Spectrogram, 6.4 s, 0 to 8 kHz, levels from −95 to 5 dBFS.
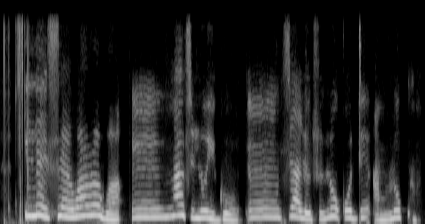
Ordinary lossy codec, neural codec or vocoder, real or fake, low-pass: none; codec, 44.1 kHz, 2.6 kbps, SNAC; fake; 7.2 kHz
